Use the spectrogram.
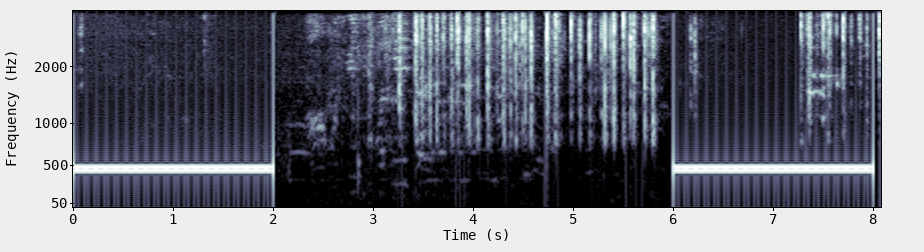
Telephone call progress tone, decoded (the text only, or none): ringback tone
